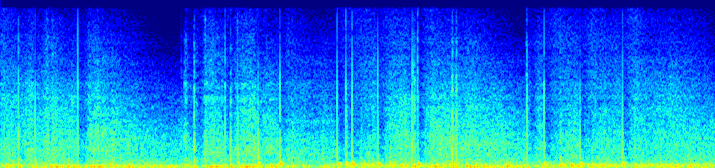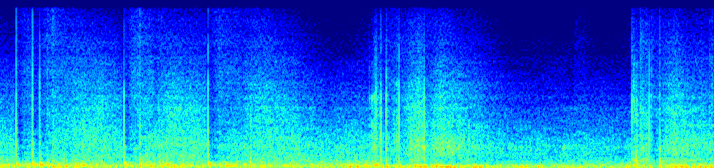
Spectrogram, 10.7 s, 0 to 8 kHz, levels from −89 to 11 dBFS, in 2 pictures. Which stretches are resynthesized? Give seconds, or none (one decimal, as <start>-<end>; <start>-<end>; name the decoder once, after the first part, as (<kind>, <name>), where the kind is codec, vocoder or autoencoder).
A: 0.0-1.3 (codec, DAC); 2.0-10.7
